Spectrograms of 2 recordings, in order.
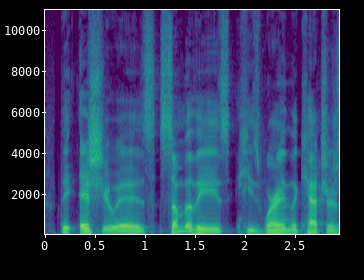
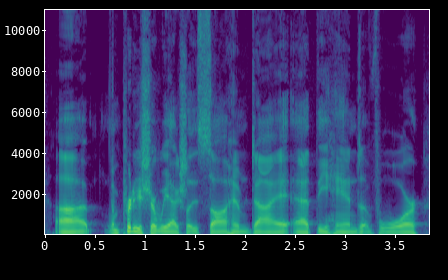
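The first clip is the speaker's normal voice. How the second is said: ordinary talk, nothing marked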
